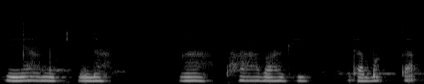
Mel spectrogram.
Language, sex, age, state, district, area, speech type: Manipuri, female, 45-60, Manipur, Churachandpur, urban, read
